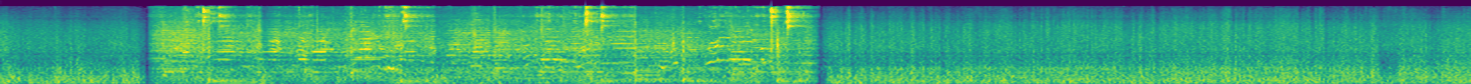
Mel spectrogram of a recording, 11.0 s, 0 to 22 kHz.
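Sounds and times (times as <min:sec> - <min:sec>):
folk band with accordions and whistles: 0:01.2 - 0:06.2.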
